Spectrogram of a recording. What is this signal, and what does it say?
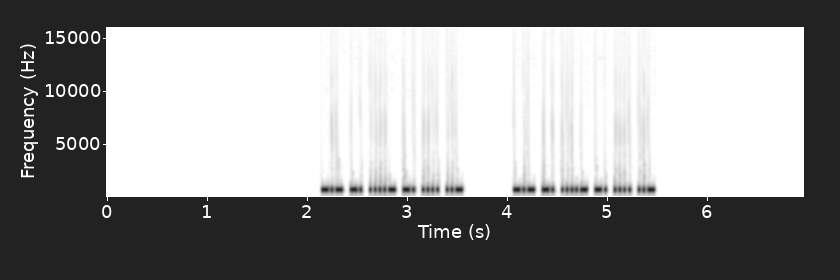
Morse code, heard as a keyed tone, about 47 wpm, 700 Hz. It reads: KN4NHU KN4NHU
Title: USA Call Signs - 6 Characters - Repeated 2x - 50wpm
